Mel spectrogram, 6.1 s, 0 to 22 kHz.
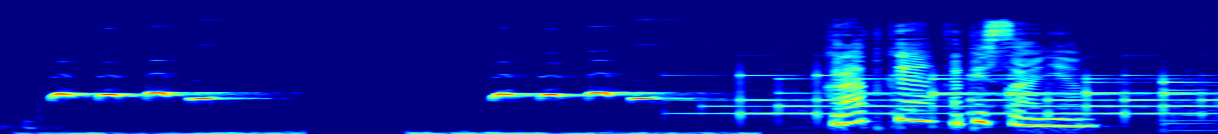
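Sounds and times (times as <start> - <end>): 
Indian cuckoo call: 0.2 - 1.4, 2.4 - 3.5
speech: 4.2 - 5.6.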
